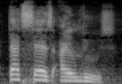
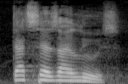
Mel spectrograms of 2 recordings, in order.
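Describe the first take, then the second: First: Said in the usual way. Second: "says" leaned on, slow and heavy, a weighty pause-laden repeat; slow weighted repeat. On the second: Real, not acted. Preacher repeating his confession to the congregation, slow, stressing "says". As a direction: let "says" land slowly, each word weighed.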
